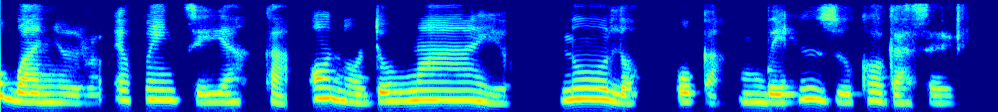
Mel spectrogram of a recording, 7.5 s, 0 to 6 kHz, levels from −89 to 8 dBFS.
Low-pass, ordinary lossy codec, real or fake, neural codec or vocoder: 5.4 kHz; none; fake; codec, 16 kHz, 2 kbps, X-Codec, HuBERT features, trained on balanced general audio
